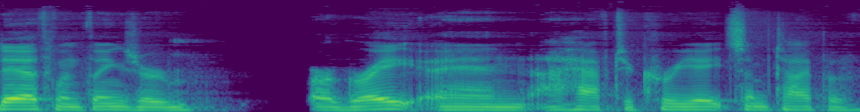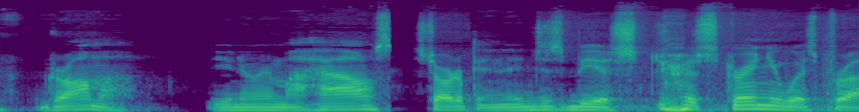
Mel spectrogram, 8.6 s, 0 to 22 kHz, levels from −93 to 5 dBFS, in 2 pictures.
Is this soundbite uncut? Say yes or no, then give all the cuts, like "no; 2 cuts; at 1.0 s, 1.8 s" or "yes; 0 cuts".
no; 2 cuts; at 6.2 s, 6.6 s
